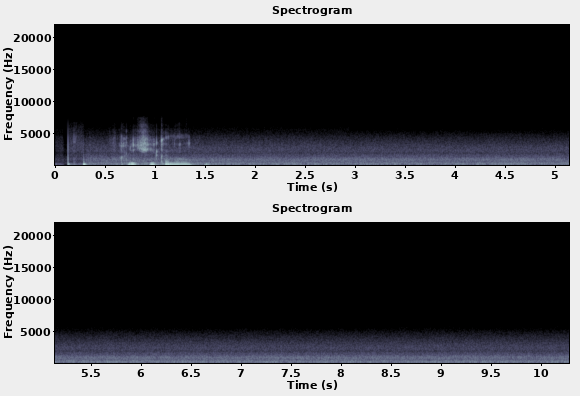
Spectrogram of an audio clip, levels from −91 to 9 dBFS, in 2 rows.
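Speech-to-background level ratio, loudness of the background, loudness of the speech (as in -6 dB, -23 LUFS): 17.0 dB, -42.0 LUFS, -25.0 LUFS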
